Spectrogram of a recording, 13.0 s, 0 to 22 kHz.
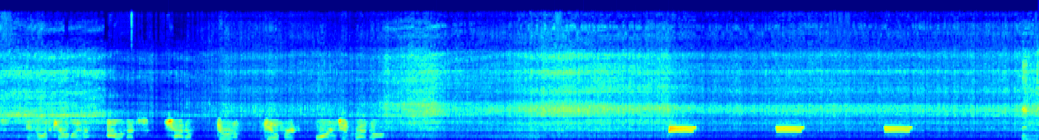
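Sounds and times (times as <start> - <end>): faint radio hiss: 0.0 - 8.8, 9.7 - 12.9
digital data tone bursts: 8.4 - 8.7, 9.7 - 10.1, 11.1 - 11.4.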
